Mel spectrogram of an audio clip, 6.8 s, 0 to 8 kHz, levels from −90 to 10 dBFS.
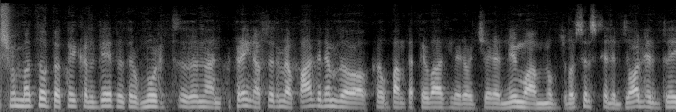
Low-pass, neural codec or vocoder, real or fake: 7.2 kHz; codec, 16 kHz in and 24 kHz out, 0.6 kbps, FocalCodec, streaming, 2048 codes; fake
